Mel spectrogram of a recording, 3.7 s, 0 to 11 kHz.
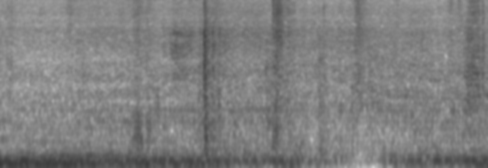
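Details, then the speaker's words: Used 4x4 2500 pickup with 6.0 diesel, 174,000 miles, known power steering leak; deep steady idle rumble, even beat, no misses or stumbles, not seen burning oil, a normal healthy idle. "Doesn't look like it's burning oil. Sounds good."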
